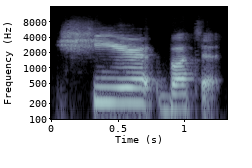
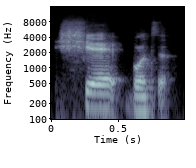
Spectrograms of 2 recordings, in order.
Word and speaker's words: shea butter: Then sheer butter, not shea butter. Not there are several ways people pronounce this word. So sheer butter.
